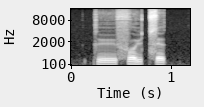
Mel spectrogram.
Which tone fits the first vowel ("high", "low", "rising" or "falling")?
low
